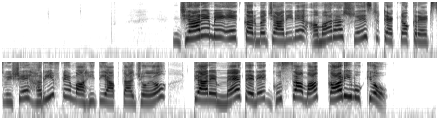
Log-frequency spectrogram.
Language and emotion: Gujarati, angry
